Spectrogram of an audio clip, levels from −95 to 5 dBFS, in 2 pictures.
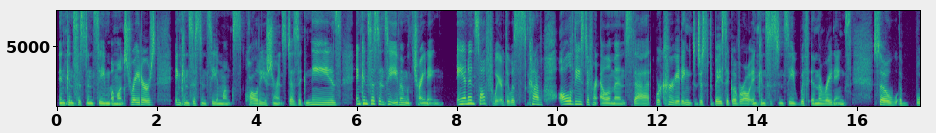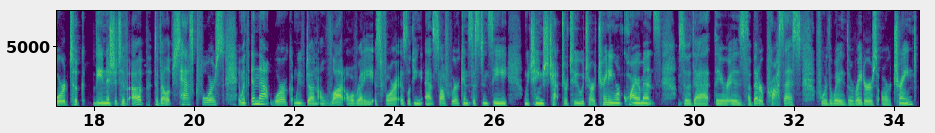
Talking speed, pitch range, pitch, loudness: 145 wpm, 130-165 Hz, 145 Hz, -19 LUFS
